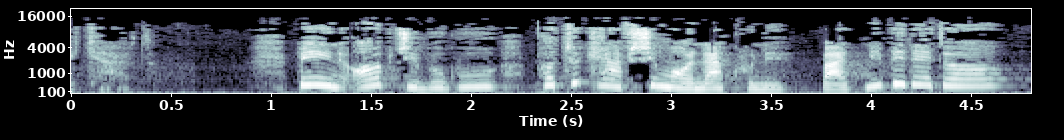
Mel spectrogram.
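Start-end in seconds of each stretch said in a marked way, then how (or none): 1.1-4.7 put-on high, fast, cheeky young woman; Atefeh's voice. Atefeh teasing the narrator, high and cheeky. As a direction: tease her sister-friend in a high voice. Atefeh warns via Fatemeh.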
